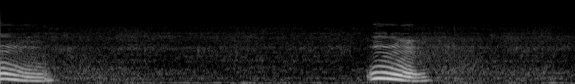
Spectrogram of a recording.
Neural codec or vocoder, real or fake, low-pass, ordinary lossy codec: codec, 16 kHz, 4 kbps, X-Codec, HuBERT features, trained on general audio; fake; none; none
